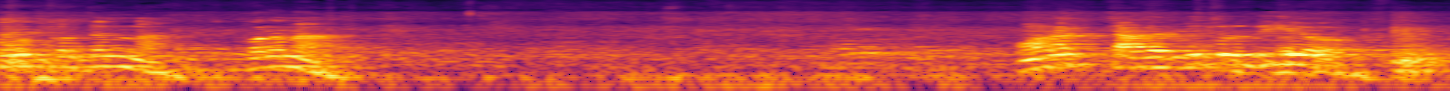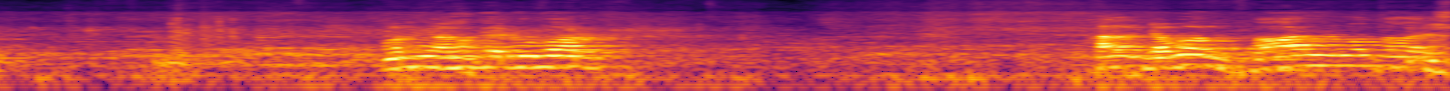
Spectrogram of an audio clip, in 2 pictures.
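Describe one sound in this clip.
An elderly man speaks slowly and calmly, close by, in bursts with pauses.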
